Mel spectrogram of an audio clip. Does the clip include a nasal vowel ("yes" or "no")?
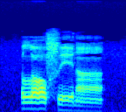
yes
